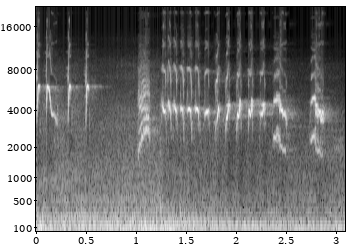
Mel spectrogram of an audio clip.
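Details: Orange-headed thrush song played in the morning to bring caged birds into breeding condition; high whistled notes and rapid sharp chirps repeated in quick series, over a steady low hum.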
